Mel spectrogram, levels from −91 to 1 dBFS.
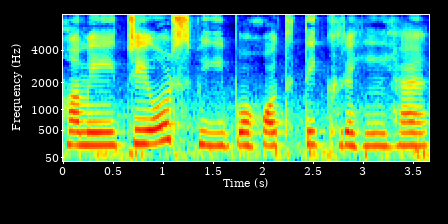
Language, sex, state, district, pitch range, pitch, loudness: Hindi, female, Punjab, Fazilka, 225-240 Hz, 230 Hz, -15 LUFS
